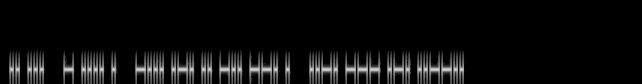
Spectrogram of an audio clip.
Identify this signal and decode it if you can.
Morse code, heard as a keyed tone, about 40 wpm, 700 Hz. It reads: IS THE BRIDGE FOR?
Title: Sentences from Top 1200 Words 40wpm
